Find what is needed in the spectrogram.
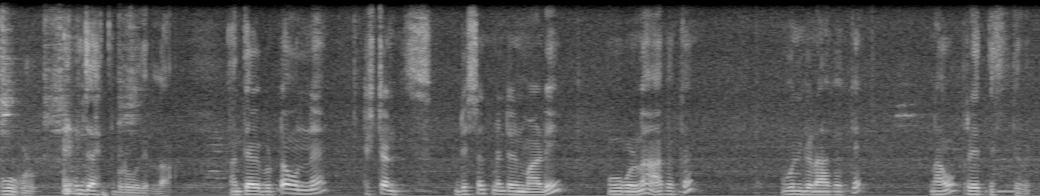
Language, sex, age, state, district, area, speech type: Kannada, male, 30-45, Karnataka, Vijayanagara, rural, spontaneous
